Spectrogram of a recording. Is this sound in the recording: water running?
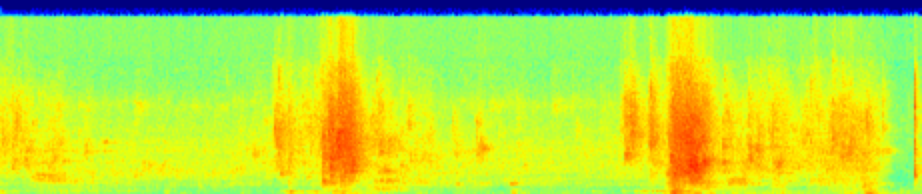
yes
